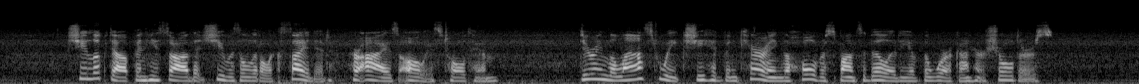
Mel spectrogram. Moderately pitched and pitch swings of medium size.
Yes: medium, 180 Hz; average, 4.0 semitones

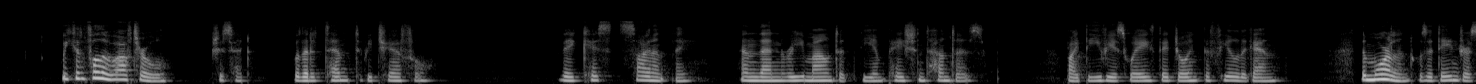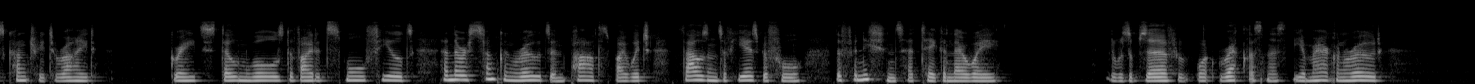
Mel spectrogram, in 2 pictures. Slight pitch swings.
Yes: narrow, 1.8 semitones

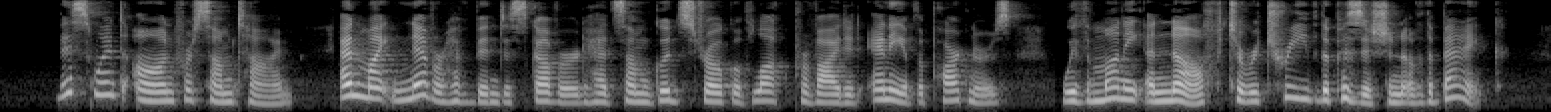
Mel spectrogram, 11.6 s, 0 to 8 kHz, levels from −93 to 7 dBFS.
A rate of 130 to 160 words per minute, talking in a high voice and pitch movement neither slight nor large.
No: average, 170 wpm; high, 205 Hz; average, 3.9 semitones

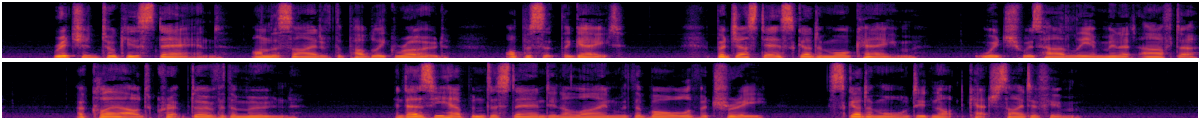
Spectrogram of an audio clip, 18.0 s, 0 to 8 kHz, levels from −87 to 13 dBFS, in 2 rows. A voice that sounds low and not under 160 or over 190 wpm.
Yes: low, 115 Hz; average, 175 wpm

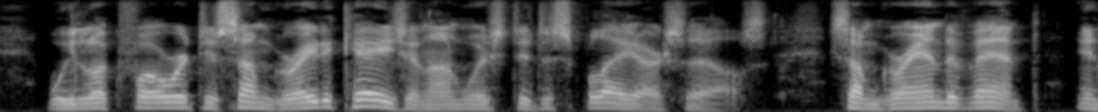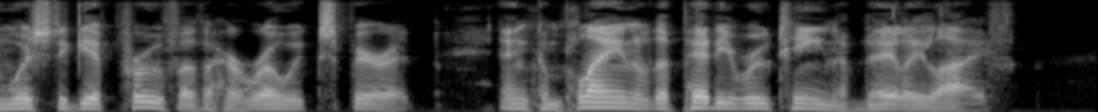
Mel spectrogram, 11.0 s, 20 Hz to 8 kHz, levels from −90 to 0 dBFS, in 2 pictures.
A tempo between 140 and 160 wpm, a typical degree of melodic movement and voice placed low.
No: average, 180 wpm; average, 3.4 semitones; low, 130 Hz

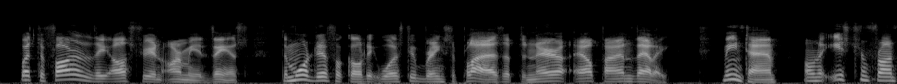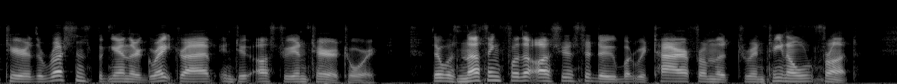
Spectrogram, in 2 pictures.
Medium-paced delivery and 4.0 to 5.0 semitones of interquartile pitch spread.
Yes: average, 160 wpm; average, 4.7 semitones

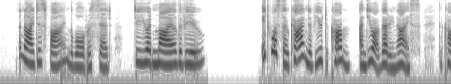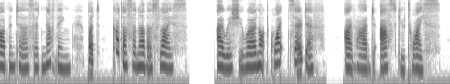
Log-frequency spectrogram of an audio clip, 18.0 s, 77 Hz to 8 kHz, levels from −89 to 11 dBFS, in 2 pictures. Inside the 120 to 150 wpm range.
No: average, 160 wpm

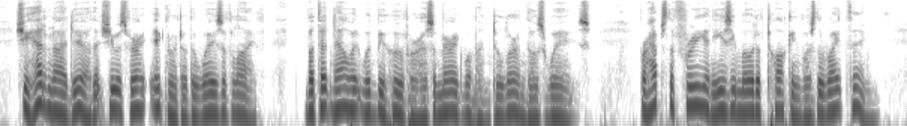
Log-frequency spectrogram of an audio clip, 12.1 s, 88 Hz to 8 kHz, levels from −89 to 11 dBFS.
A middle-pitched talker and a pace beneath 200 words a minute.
No: medium, 145 Hz; fast, 205 wpm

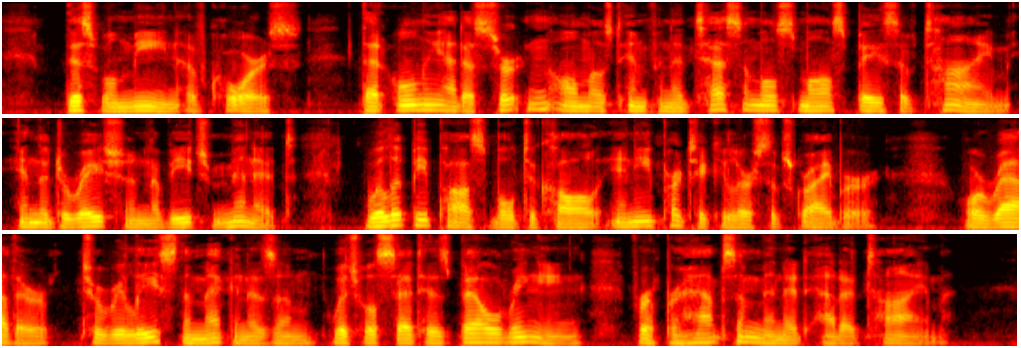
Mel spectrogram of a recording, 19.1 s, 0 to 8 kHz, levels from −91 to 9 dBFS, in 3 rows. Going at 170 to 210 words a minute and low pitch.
No: average, 155 wpm; low, 110 Hz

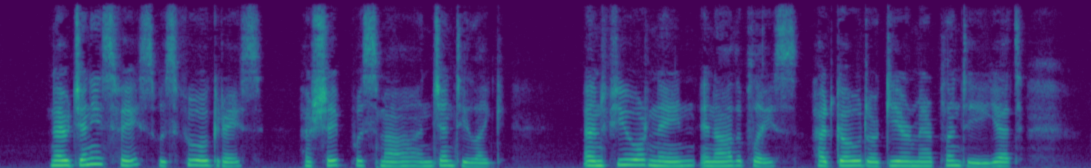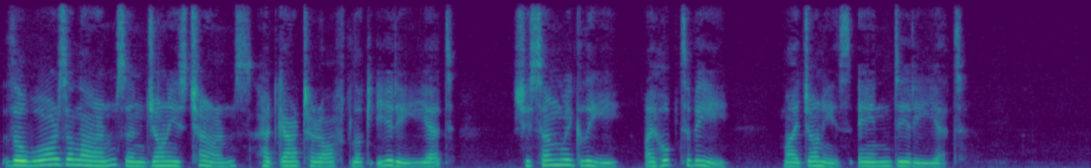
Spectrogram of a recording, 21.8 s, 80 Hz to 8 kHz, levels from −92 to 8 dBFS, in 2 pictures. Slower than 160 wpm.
Yes: average, 150 wpm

